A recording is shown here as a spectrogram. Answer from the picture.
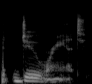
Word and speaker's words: Durant: They pronounce it in southeastern Oklahoma, Dur.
